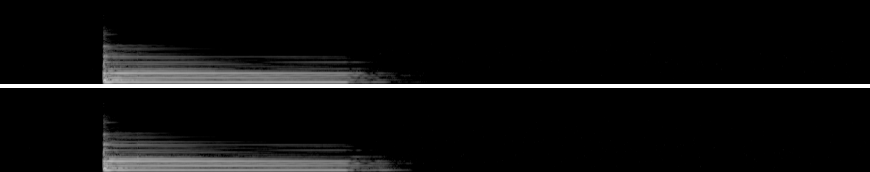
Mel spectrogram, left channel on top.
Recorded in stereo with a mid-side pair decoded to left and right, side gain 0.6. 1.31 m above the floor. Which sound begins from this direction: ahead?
A guitar, at 1.0 s.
